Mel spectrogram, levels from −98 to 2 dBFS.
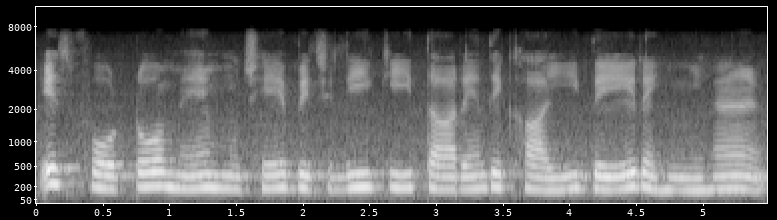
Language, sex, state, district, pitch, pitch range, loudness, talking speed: Hindi, female, Madhya Pradesh, Katni, 180 Hz, 170-190 Hz, -16 LUFS, 120 wpm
